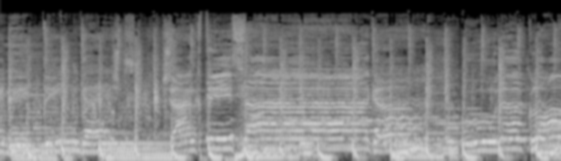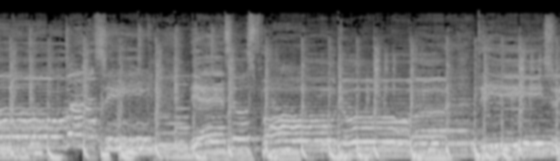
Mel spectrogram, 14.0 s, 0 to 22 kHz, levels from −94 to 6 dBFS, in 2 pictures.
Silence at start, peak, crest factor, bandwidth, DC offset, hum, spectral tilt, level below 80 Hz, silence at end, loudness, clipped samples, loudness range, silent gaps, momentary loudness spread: 0 s; 0 dBFS; 12 dB; 17 kHz; under 0.1%; none; -5 dB/octave; -20 dBFS; 0 s; -12 LUFS; under 0.1%; 1 LU; none; 3 LU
